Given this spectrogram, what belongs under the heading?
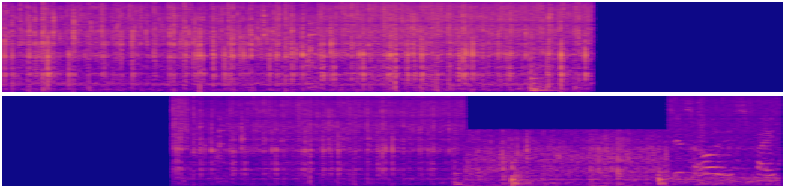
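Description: Fresh curry leaves and green chili fry in hot oil with a busy crackling sizzle, cut off by a stretch of silence before the spitting and bubbling resumes.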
